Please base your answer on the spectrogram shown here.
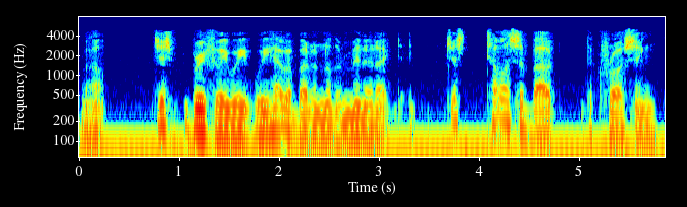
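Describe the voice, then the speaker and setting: A male radio host doing an interview, hoarse from fighting a cold, chatty and rambling with lots of fillers. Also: mid-range voice, lively intonation, normal speed. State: losing his voice from a cold. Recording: dull lo-fi radio audio.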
